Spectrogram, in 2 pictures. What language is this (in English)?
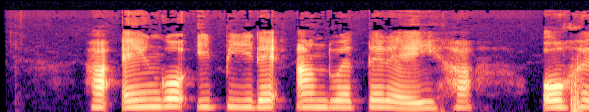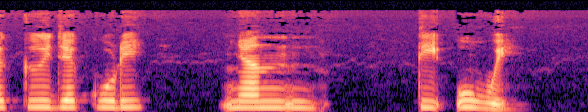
Guarani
